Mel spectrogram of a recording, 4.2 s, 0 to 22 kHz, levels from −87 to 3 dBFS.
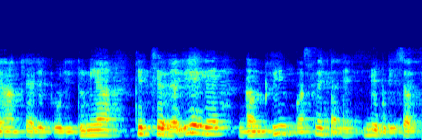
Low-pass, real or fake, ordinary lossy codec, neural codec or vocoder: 5.4 kHz; fake; none; codec, 44.1 kHz, 2.6 kbps, SNAC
